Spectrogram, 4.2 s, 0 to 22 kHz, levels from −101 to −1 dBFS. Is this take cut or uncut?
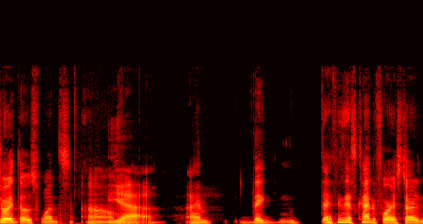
uncut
